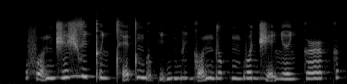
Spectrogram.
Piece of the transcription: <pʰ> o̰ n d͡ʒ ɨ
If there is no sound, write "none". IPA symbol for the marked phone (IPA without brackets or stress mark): f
